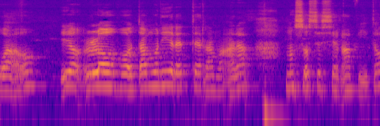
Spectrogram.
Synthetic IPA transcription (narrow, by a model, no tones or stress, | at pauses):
wao | iolɔɣot̪amoɾiɾɛt̪ːɛrama̰ɾanososesiakapit̪o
